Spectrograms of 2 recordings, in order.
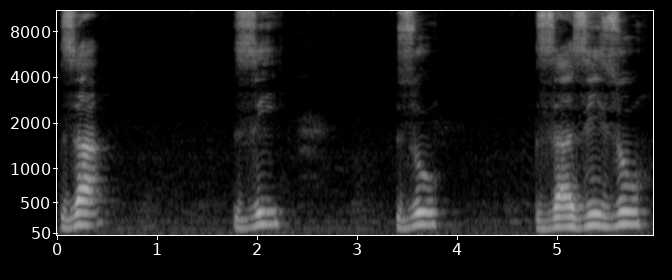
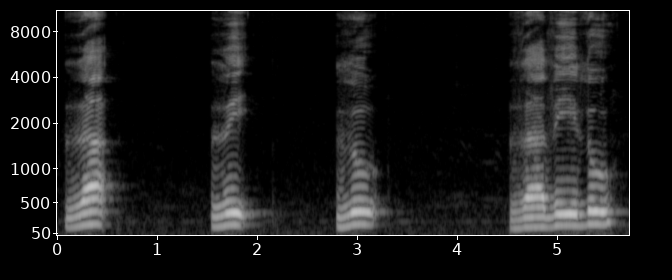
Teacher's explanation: اس میں زا کی آواز نہیں آنی چاہیے، یعنی سیٹی کی آواز نہیں آنی چاہیے اس میں، اس کو نرمی سے پڑھنا ہے۔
